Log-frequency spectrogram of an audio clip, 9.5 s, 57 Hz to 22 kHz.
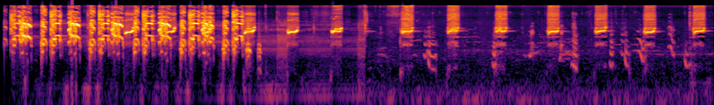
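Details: Grey francolin (teetar) calling: a rapid burst of high, scratchy chirping notes for about three seconds, then single sharp, high notes repeated roughly every 0.7 seconds, with a few faint lower squeaks between them.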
